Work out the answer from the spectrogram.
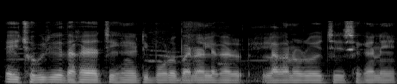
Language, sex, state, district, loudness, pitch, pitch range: Bengali, male, West Bengal, Purulia, -30 LUFS, 100 Hz, 100-105 Hz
